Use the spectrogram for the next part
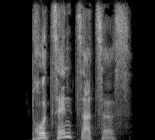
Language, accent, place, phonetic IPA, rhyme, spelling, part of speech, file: German, Germany, Berlin, [pʁoˈt͡sɛntˌzat͡səs], -ɛntzat͡səs, Prozentsatzes, noun, De-Prozentsatzes.ogg
- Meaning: genitive singular of Prozentsatz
